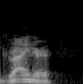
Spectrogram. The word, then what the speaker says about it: Griner: He's working on trying to get Brittany Griner, that's how we pronounce it.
